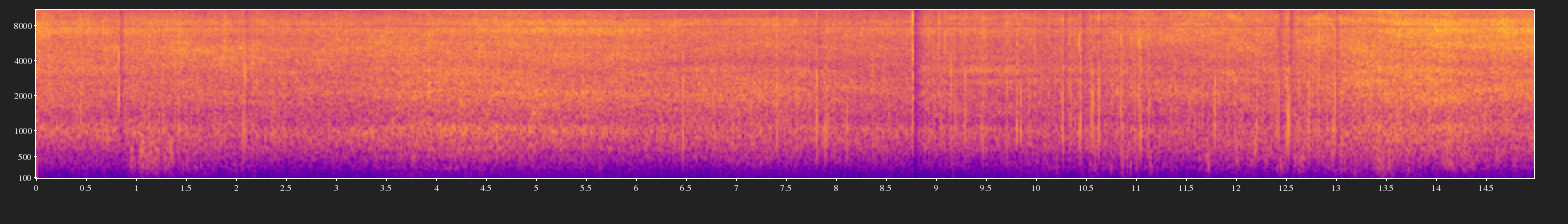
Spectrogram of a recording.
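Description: Steady rushing hiss of fast-flowing floodwater in a swollen creek, with a few faint clicks.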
